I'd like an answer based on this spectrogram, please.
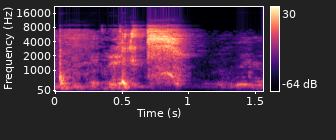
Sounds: Sneeze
